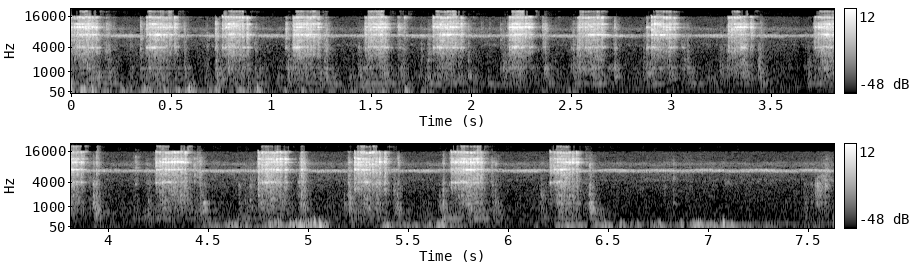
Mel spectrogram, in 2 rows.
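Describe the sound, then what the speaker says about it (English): A ratcheting torque wrench tightening the shock bolts on a Harley Davidson during a Progressive Series 412 shock install, a close run of about fifteen rhythmic metallic ratchet clicks in even strokes before stopping. "So we're just going to snug these up. I do have a torque wrench."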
